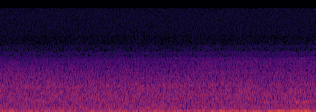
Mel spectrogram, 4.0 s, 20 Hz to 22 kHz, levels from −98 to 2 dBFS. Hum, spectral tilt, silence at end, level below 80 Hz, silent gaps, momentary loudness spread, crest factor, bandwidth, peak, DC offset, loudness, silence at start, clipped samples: none; -6.5 dB/octave; 0 s; -52 dBFS; none; 3 LU; 14 dB; 16.5 kHz; -34 dBFS; under 0.1%; -50 LUFS; 0 s; under 0.1%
